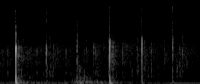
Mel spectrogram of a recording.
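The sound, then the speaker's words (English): Sparse hand claps from a church audience welcoming online viewers, a handful of sharp, faint claps at a fairly steady pace over low background noise. “First of all, I want to welcome everyone who's joining us by Facebook Live. Let's give it up for them.”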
